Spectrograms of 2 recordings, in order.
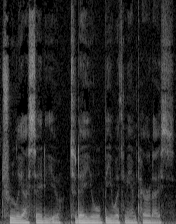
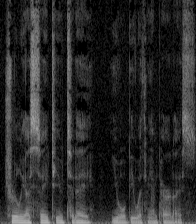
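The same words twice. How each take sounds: First: The pause falls before the word 'today'. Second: The pause falls after the word 'today'. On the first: Paradise is reached that same day. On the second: The promise itself is made that day.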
